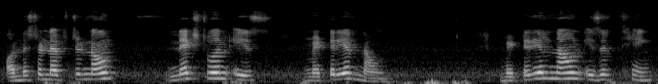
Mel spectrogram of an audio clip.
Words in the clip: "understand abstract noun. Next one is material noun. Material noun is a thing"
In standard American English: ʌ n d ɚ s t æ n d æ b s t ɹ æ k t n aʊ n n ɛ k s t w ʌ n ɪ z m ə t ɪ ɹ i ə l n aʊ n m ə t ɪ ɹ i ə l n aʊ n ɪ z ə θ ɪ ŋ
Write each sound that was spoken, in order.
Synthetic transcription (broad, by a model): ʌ n d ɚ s t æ n d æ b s t ʌ t n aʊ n n ɛ k s t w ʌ n ɪ z m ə t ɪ ɹ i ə l n aʊ n m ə t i ɹ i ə l n aʊ n ɪ z ə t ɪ ŋ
